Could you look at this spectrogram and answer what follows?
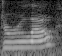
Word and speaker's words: Derulo: no blowing it because it is pronounced Derulo but it spells des our wait play the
